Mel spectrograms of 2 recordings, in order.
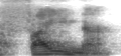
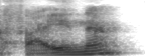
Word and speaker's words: faena: entre gente vulgar, faina, es usanza general entre la gente de campo llamar faina a la faena, pero también, como nos señala, que algunos de estos usos también se dan entre los cultos.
